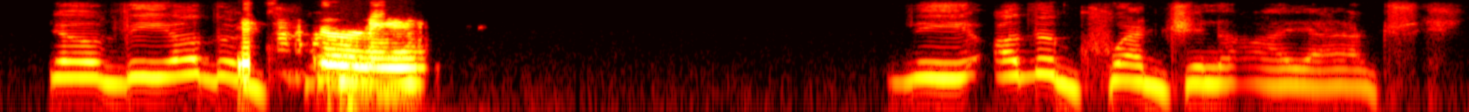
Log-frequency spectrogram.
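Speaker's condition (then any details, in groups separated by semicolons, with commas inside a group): Cerebral palsy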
